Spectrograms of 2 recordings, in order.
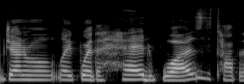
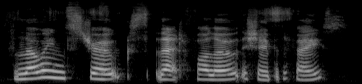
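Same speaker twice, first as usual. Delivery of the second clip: clumsy, bad, fake British accent. Explaining how to draw hair in a drawing lesson: bad British accent. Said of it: "that's bad British accent".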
